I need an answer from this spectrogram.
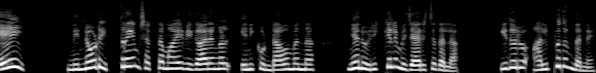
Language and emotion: Malayalam, surprised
